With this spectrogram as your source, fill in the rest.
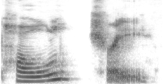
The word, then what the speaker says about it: poultry: the pronunciation is a little strange. So it sounds like pole tree.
